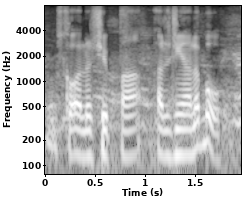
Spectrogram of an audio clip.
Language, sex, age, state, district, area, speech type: Punjabi, male, 18-30, Punjab, Ludhiana, urban, read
